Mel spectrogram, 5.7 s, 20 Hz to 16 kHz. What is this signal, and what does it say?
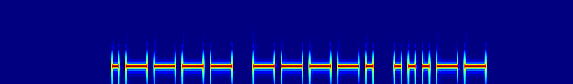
Morse code, heard as a keyed tone, about 17 wpm, 700 Hz. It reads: 193
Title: Numbers - 3-Digit 17wpm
